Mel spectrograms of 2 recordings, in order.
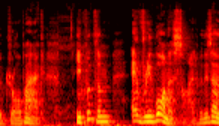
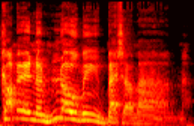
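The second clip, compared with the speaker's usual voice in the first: big, loud, high hearty voice; a giant spirit beckoning with gusto; jolly giant ghost; 8 semitones higher, 5 dB louder, slower than usual. A narrator's reading. Ghost urging timid Scrooge closer, hearty and loud. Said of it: "exclaimed the ghost".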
